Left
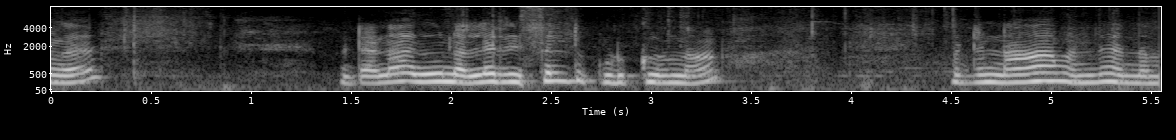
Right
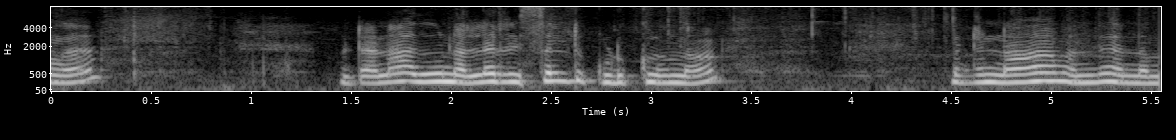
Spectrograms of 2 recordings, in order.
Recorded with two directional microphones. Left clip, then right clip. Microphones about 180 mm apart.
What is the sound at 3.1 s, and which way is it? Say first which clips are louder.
Speech: left 1 dB; 25° right (ahead or behind).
